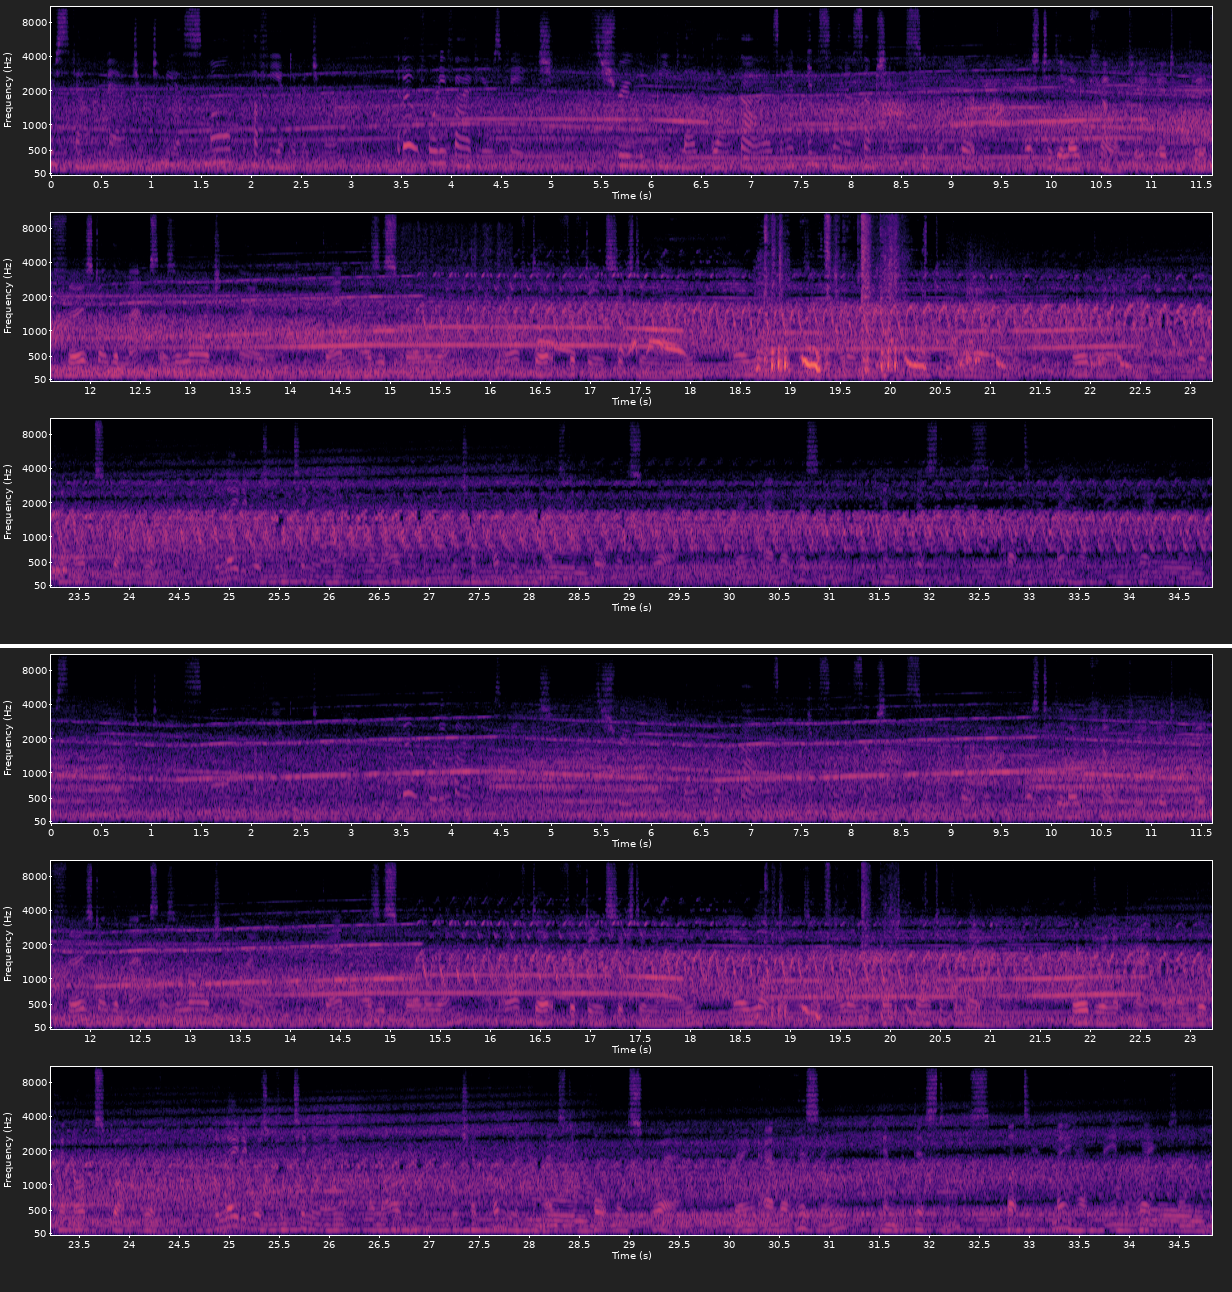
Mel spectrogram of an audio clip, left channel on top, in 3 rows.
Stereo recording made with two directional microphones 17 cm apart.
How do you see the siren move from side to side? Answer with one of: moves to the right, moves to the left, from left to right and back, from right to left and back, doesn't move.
moves to the left.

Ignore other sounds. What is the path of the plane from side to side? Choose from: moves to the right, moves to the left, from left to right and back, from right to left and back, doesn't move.
moves to the right.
